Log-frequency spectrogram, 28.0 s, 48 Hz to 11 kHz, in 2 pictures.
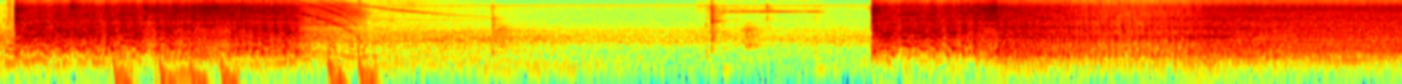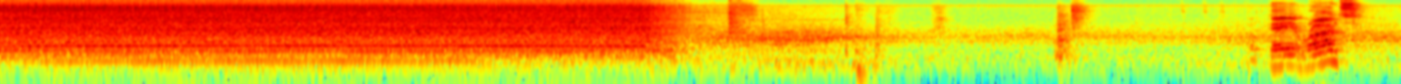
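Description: A 2008 Ford Edge's 3.5 L V6 turned over on the starter twice on its first crank after a head and water pump replacement, with oil added to the cylinders: a short burst of about three seconds, then a longer run from about nine seconds in that evens out into a steady sound with a held tone before it stops suddenly.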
